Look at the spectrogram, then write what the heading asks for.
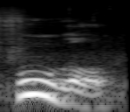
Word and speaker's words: Vogel: Oh, and Vogel is pronounced Fugel.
